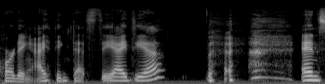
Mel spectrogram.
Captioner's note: laughs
